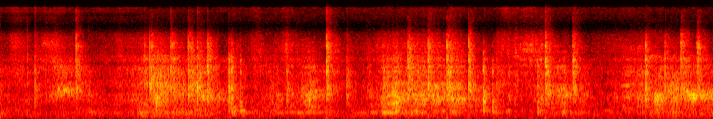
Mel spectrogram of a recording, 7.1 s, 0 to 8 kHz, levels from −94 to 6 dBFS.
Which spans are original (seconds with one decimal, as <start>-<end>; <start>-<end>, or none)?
2.3-6.5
